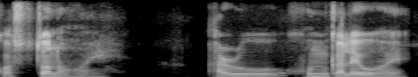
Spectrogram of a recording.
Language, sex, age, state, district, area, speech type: Assamese, male, 18-30, Assam, Biswanath, rural, spontaneous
